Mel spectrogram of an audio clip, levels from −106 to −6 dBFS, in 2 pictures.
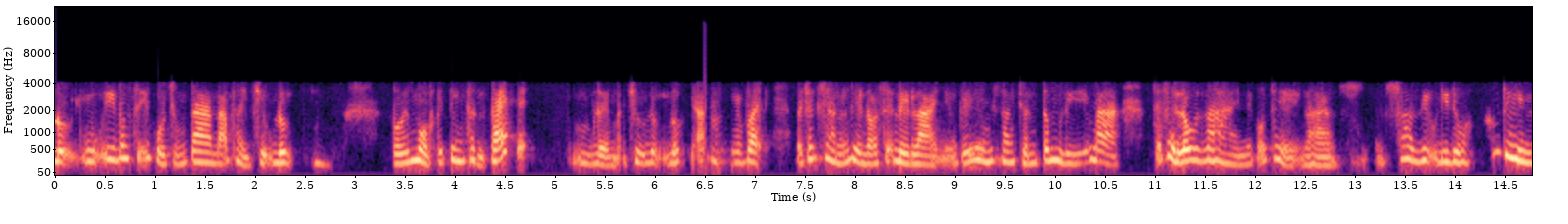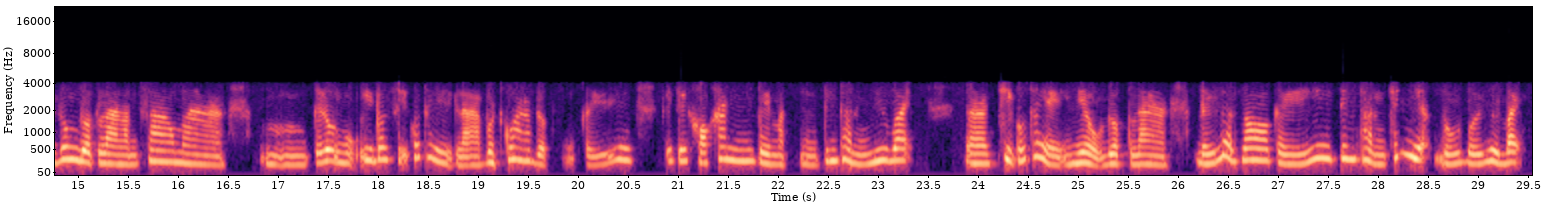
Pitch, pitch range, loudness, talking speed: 230 Hz, 195-265 Hz, -20 LUFS, 210 wpm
